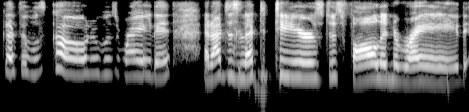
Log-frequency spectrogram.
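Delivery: high, mock-tragic friend; imitating dramatic friend. Friend explaining why she cried, mock-dramatic and high. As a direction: play her dramatic sadness, hammed up. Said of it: "She was like".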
